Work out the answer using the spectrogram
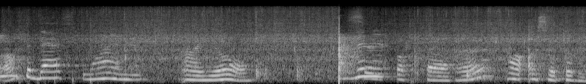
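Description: Grated carrot, onion and tomato sautéing in a stainless steel pan: a steady sizzle, with a wooden spoon stirring and a sharp tap about three and a half seconds in. Voices talk over it.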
